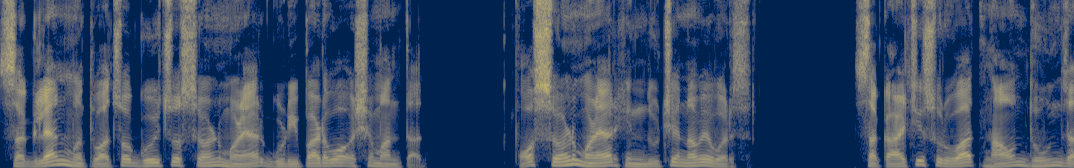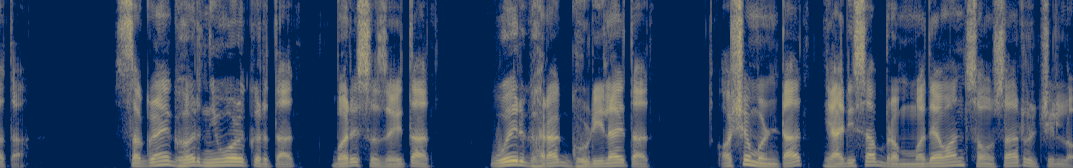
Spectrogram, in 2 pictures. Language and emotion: Goan Konkani, neutral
